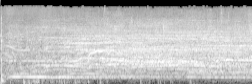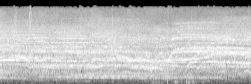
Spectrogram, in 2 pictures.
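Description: Wrestling crowd cheering and shouting, many overlapping voices including high children's yells. A couple of sharp thuds come right at the start.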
